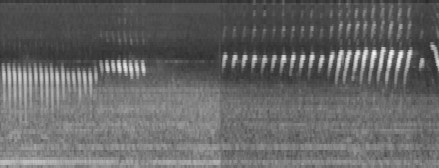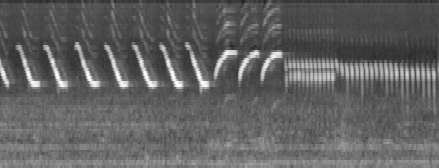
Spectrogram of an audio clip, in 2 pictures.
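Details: Canary singing intended to push young birds to sing and prepare hens: a buzzy trill, higher pulsed trills, then a run of steep descending whistles, a few rising loops and a final rolling trill.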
